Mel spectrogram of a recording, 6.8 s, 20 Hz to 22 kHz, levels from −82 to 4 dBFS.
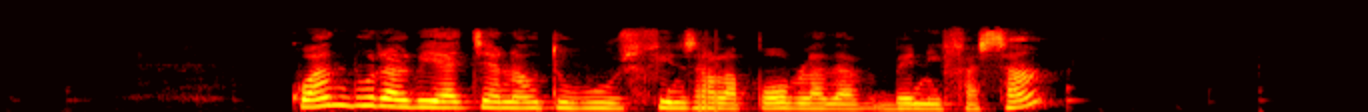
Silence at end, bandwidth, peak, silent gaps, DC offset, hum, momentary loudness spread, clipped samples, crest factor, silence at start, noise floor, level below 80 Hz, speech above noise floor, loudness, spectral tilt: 1.6 s; 8 kHz; -8 dBFS; none; under 0.1%; none; 5 LU; under 0.1%; 18 dB; 1.45 s; -83 dBFS; -64 dBFS; 60 dB; -24 LUFS; -5 dB/octave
